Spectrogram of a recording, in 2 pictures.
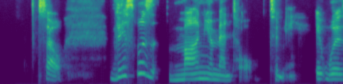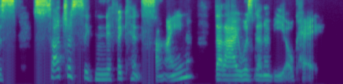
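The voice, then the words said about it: Teary, emotional voice. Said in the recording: “I'm getting teary even thinking about it.”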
